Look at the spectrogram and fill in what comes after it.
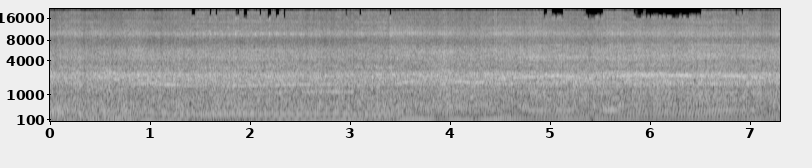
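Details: Honda Vario 110 scooter with battery suspected of not holding charge (charging confirmed present), kick-started and warming up for 10–15 minutes; steady, even hum with smooth rises and falls in revs, no knocks or rattles; running healthy.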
